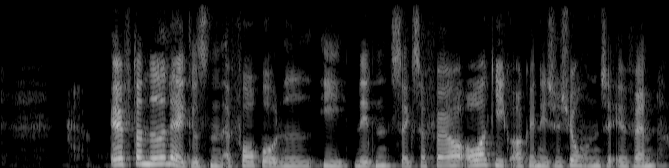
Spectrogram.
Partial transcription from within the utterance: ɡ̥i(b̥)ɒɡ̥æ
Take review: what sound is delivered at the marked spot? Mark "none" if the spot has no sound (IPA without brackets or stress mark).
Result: ɡ̥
